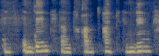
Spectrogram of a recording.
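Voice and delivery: a light imitation of a stuttering child; imitating stuttering kid. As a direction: act out the stammering boy.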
